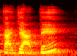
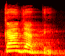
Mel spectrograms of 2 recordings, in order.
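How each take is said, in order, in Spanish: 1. El acento está en la segunda sílaba. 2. El acento está en la primera sílaba. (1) "en la penúltima" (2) "O en la antepenúltima, que sería"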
